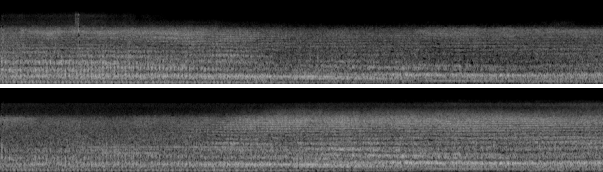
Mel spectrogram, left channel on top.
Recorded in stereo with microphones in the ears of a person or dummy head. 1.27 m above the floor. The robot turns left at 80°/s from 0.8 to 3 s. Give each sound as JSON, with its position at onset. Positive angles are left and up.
{"t": 0.0, "sound": "a helicopter", "side_deg": 60}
